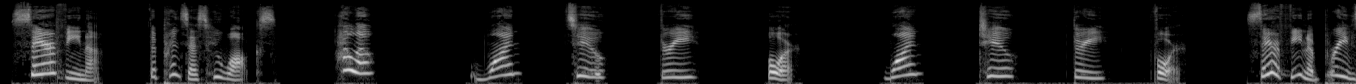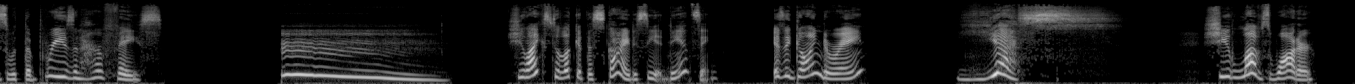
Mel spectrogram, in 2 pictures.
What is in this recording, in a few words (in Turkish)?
Amerikan Ingilizcesi Kiz Cocuk; seslendirme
